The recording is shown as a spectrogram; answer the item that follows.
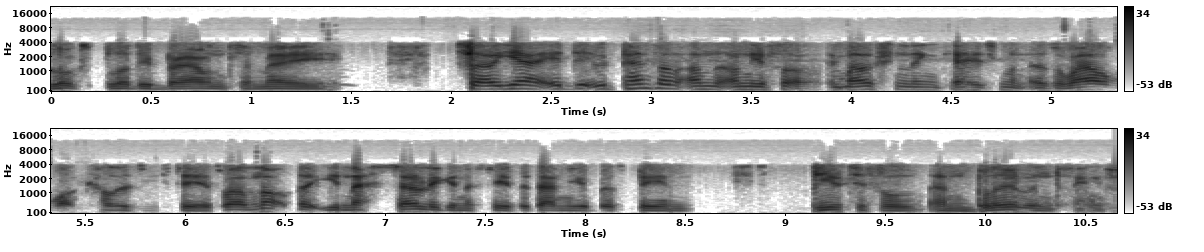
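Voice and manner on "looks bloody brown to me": put-on very flat, level, deadpan Yorkshire accent. Retelling what granddad said in reply at the Danube, flat Yorkshire accent. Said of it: "He said in his very flat Yorkshire accent".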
